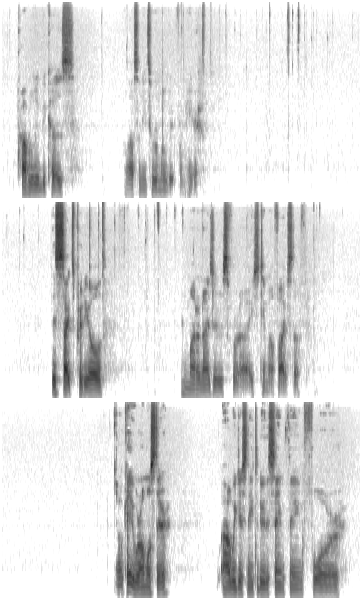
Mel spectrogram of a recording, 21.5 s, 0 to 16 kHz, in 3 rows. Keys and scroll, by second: 5.0-6.3 typing, 6.9 Down, 7.1 Down, 7.4 BackSpace, 7.7 BackSpace, 8.1 BackSpace, 9.3 super+s, 10.5 super+Tab.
